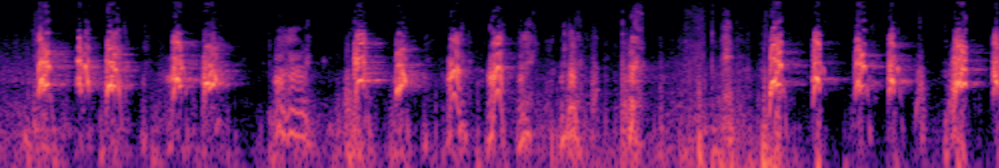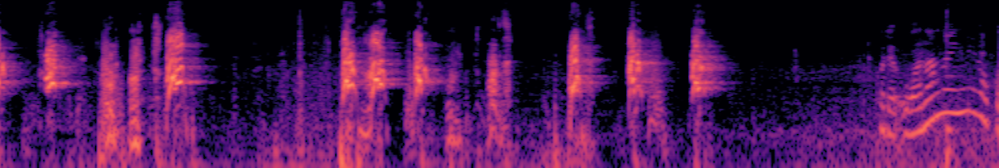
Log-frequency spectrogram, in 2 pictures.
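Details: Roco, a Shetland Sheepdog, barks excitedly while playing with a lint roller: a dense run of loud, sharp barks, often doubled, for about seventeen seconds. A brief wavering whine-like sound closes the recording.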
